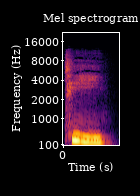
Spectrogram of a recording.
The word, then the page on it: tee: British English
